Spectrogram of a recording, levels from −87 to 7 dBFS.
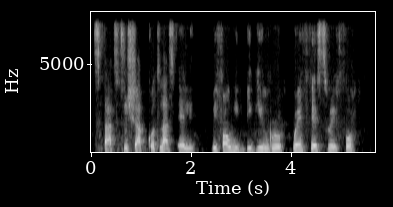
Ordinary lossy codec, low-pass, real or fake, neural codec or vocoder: none; 7.2 kHz; fake; codec, 16 kHz, 4.8 kbps, FACodec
